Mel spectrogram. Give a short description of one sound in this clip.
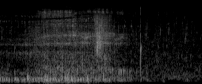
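Dirt blocks crunch as they are dug and placed in a game.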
